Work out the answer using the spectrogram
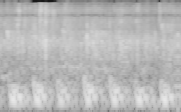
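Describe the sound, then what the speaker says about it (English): Audience applause for a performer at an anxiety talk event, a steady dense wash of clapping with a rhythmic low thumping pattern underneath throughout. "Please, let's make an applause to Marie-Louise."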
